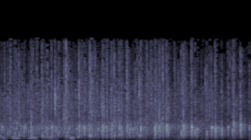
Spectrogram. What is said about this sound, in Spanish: Un aplauso, que sea un éxito.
